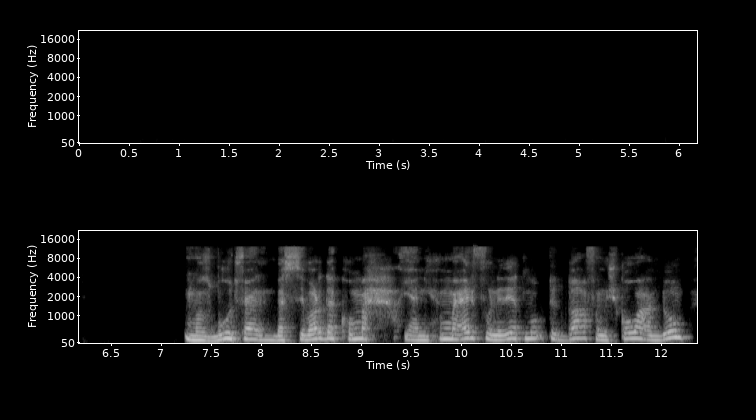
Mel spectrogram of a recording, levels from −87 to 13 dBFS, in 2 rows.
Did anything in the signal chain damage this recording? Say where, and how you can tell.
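Yes, at the network stage: there are two spots where a lost packet was rebuilt from error correction. The first is at 10.01–10.03 s and the second at 10.99–11.09 s. Neither leaves a gap. Instead you hear a brief rougher, noisier patch, 20 ms and then about 60 ms long, which fits one and then three Opus packets. The decoder filled each with the low-bitrate backup copy carried in the following packet, so the audio continues but at reduced quality.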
